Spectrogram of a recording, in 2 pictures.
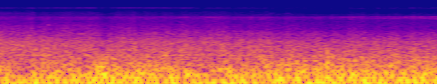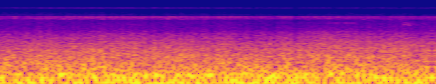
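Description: Inline skate wheels roll steadily over pavement.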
